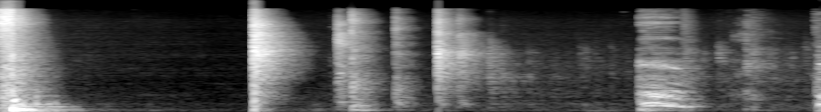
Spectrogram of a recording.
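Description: The cap of a shaken, pressurized plastic soda bottle shoots off with a loud pop as it is swiped loose. About a second later there is a sharp knock, then three smaller quick knocks.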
